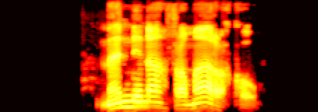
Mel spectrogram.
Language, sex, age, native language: Icelandic, male, 40-49, Icelandic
